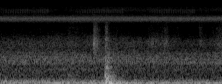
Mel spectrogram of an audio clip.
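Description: A wooden tailgate table drops open with a knock.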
